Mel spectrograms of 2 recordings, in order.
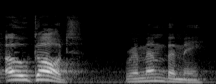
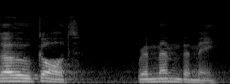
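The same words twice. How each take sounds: First: Great burst of prayer. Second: Plea opening loud, then settling; praying. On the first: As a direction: burst out praying at full voice. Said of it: "in one great burst is praying". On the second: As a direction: call on God, then ease into the request. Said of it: "begins to pray". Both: Retold or imitated.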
